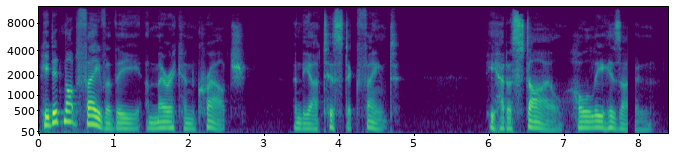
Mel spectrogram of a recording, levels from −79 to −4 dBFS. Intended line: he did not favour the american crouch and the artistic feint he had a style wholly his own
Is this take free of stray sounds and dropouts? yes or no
no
